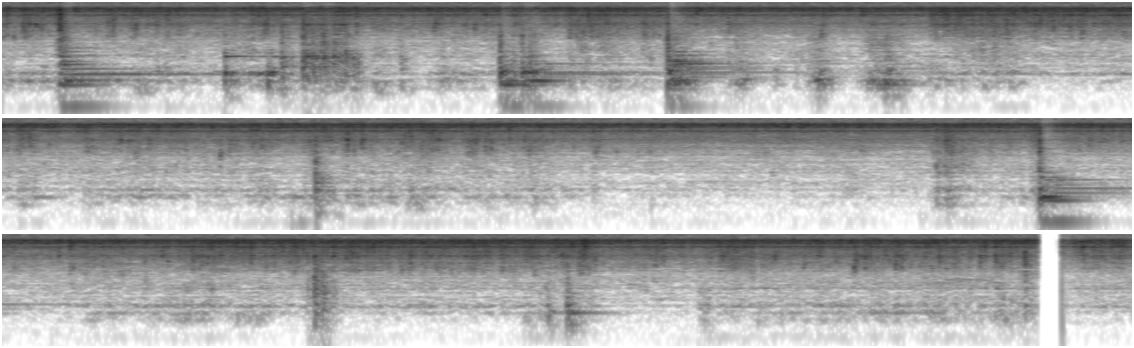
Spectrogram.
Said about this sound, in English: And we'll wash out the coffee pot.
